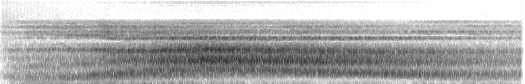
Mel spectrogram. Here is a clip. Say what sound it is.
A scary monster I made in Audacity out of my own voice.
